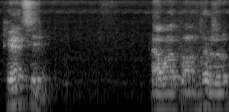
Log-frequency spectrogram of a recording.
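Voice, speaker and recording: The lesson is on English pronunciation, taught by a Bengali-speaking man who patiently spells letters out and often confirms his students are with him. His voice is medium-pitched and dark, level in tone, at normal speed. The audio is echoey and distant, with faint background hiss.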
